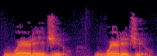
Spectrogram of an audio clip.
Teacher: So that final D in did, we can blend that with the beginning Y sound in you. That's assimilation. And when they blend together, you get a J sound.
